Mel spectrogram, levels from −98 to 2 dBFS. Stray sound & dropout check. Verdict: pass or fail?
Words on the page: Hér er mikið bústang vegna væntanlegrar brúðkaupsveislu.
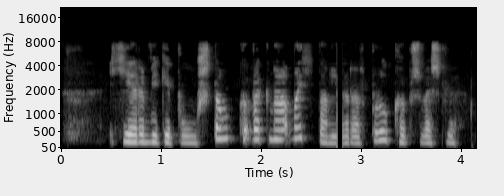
fail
